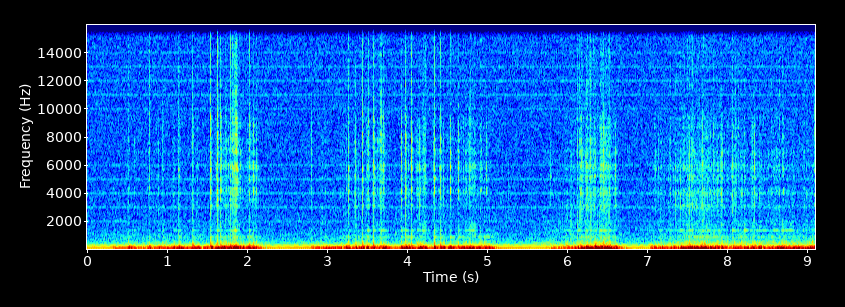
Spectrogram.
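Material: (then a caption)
Metal mesh. Fingertips and short nails on both hands cup, rub and tap the hollow black metal mesh grille of a Blue Yeti microphone. This makes a dense, deep, rumbling scratch that swells and fades in four long stretches, with brief quiet gaps between them.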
